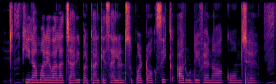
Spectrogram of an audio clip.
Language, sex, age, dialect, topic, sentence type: Maithili, female, 18-24, Angika, agriculture, statement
